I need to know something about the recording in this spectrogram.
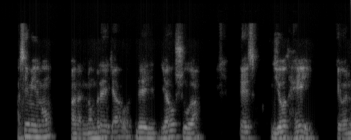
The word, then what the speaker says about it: Yahushua: Asimismo, para el nombre de Yahushua es Yod-Hei, que es el nombre del Eterno. Se pronuncia no Yehoshua, sino Yahushua, sombra profética del nombre que llevaría a nuestro Mashiach.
